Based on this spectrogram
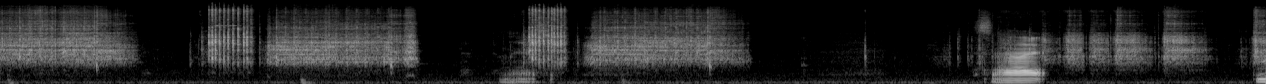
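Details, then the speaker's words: Several dial returns, each a dry ratcheting whir with a scratchy grating edge, on a never-used, new-in-box 1982 Telecom Australia 891 (800 series) wall phone; owner suspects the stiff run-on part needs loosening up or lubricating, unconfirmed. "may need something lubricating in there. Yeah, that noise is there's something."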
